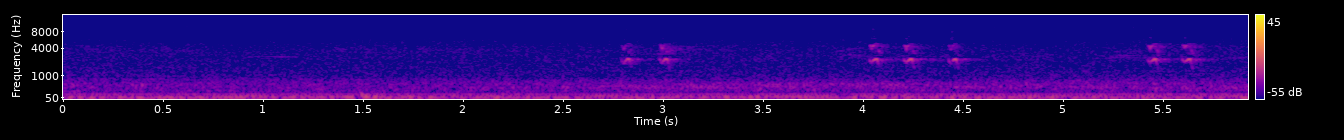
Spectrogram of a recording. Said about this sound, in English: Recording those wild birds, I think two females are still in that pine tree and they were giving a few flight calls. Definitely large race birds.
